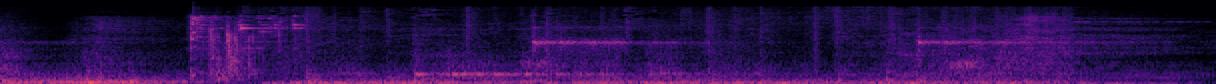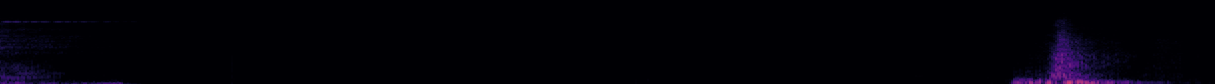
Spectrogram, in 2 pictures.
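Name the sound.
something smashed to pieces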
